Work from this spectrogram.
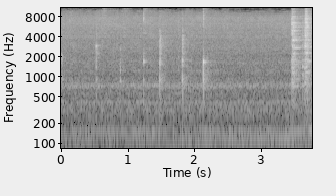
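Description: A spoon or utensil clinks lightly and irregularly against a bowl while minced garlic and sliced white onions are mixed with carrots, with a brief rougher scraping burst near the end.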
